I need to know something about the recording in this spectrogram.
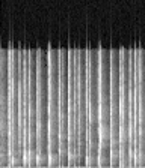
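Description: A short burst of applause: a few people clapping rapidly in sharp, irregular slaps for about two seconds, with no talking over it.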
